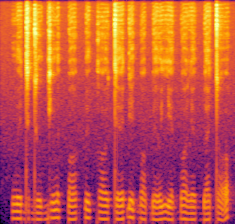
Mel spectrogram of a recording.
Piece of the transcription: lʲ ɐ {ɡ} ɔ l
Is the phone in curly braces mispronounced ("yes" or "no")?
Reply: yes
